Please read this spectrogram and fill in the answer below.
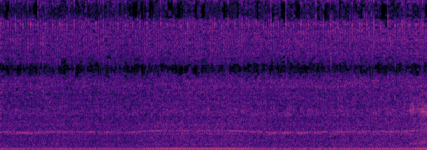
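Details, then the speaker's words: Drift car idling after a layup while ignition coils are unplugged one at a time: the idle turns uneven and lumpy with a deeper, shakier beat as that cylinder drops out. Water and rust found in a coil well may explain the coil breakdown. "so I'm just checking through all these and you can hear the noise in the engine when you plug them out"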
